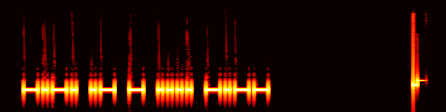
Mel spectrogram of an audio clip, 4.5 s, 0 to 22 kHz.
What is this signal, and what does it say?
Morse code, heard as a keyed tone, about 25 wpm, 700 Hz. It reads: CATHY
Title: USA Common Names - Max 5 Letters - 25wpm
